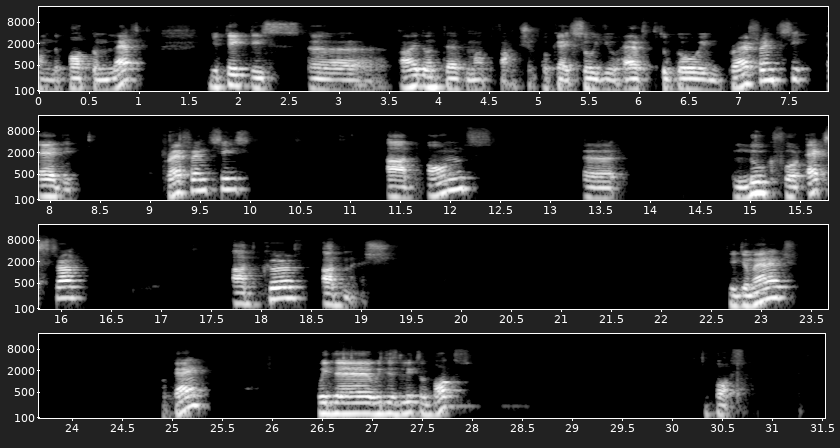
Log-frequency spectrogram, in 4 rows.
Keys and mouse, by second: 6.0-9.4 drag.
